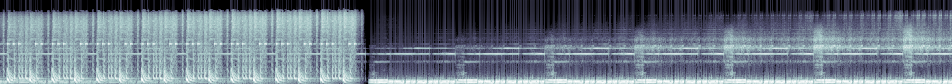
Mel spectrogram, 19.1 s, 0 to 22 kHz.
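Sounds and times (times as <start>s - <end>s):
techno music: 0.0s - 7.3s.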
